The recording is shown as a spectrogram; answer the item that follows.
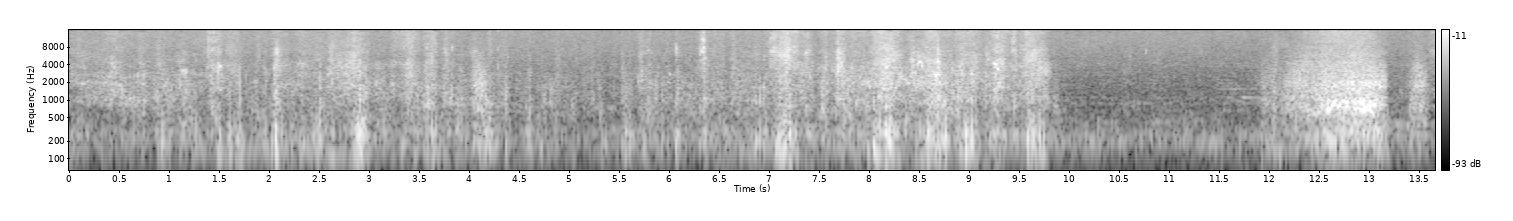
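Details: Chihuahua named Pepito, a pet dog, giving quick, noisy snuffling and panting bursts for about ten seconds, then quieter, ending in a brief hissing rush of sound.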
